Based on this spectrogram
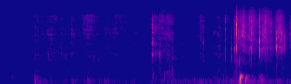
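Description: Folded paper slips with letters on them rustle and crinkle as they are shuffled and mixed, in crackly bursts with a brief pause in the middle and the loudest handling toward the end.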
